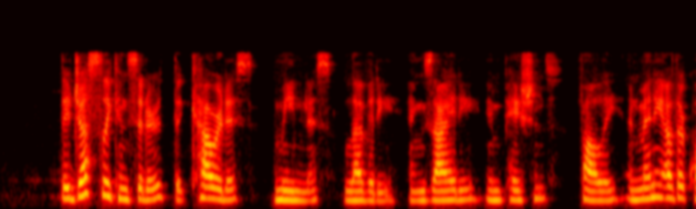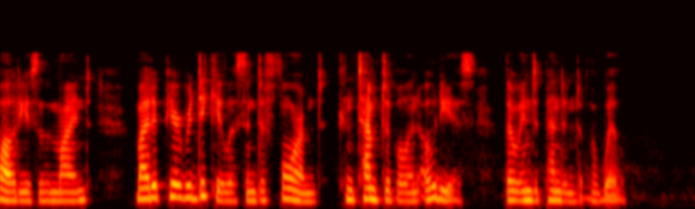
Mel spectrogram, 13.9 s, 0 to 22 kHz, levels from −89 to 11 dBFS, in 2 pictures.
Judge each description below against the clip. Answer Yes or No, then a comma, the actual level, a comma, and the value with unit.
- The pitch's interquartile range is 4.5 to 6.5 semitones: No, average, 3.1 semitones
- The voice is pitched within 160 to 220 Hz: Yes, medium, 185 Hz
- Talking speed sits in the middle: No, slow, 130 wpm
